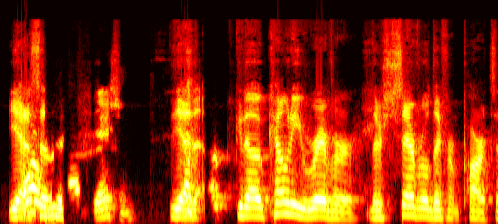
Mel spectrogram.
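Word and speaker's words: Ocoee: Owasi? What is it, the one that's below? It's like 30 minutes south of me. I'm in Cleveland right now. – Oh, Oconee.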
